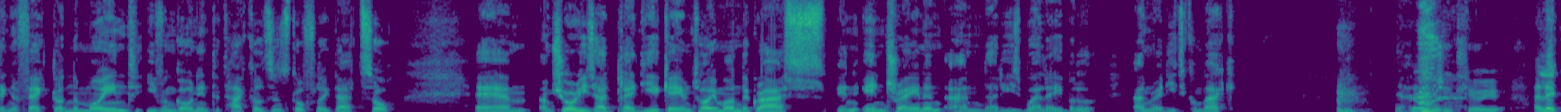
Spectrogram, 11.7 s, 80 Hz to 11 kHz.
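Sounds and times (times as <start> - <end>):
speech: 0.0 - 9.4, 10.0 - 11.7
person clearing throat in rough gravelly hacks: 10.0 - 11.0.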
